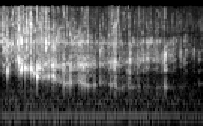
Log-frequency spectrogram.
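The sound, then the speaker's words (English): Homemade sweet tea pours steadily from a jar into two mugs, a gurgling stream with a rising fill tone that tapers off near the end. No one speaks. “Aaron Rowe opens a jar of homemade sweet tea, which she pours out into two mugs to share.”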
